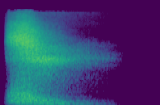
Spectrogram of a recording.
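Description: A single whoosh transition sound effect. It starts suddenly, with a low rumble under a hiss that slides down in pitch, and fades out after about a second and a half. It marks a jump cut in the edit.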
